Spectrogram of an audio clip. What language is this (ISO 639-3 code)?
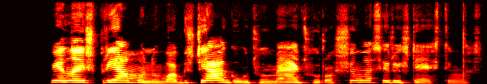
lit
